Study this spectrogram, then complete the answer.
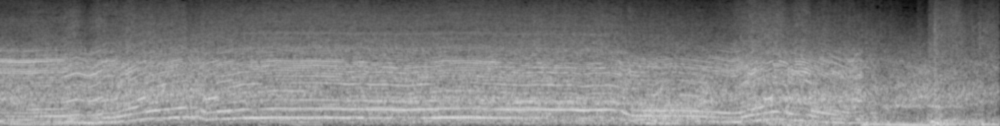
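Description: A four-cylinder sports car engine revs high while drifting.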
